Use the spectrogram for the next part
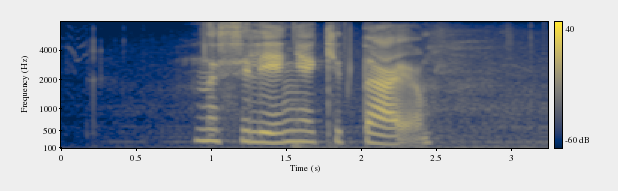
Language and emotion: Russian, neutral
